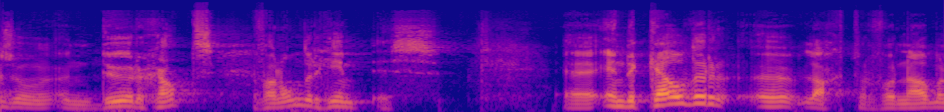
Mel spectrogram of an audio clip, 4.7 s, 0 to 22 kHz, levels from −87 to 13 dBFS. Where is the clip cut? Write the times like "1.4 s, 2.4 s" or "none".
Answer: 1.3 s, 1.9 s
